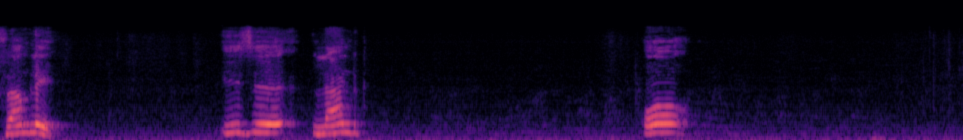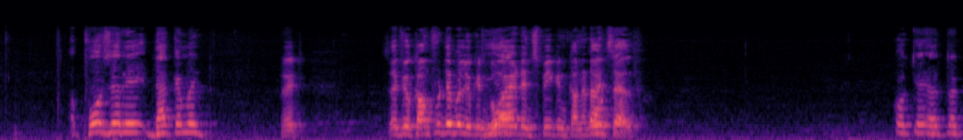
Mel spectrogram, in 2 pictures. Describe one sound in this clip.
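A man speaks in short, halting bursts through a microphone, with pauses between phrases.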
